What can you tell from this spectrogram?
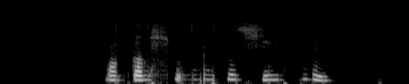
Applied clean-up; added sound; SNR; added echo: neural mask model DeepFilterNet 3.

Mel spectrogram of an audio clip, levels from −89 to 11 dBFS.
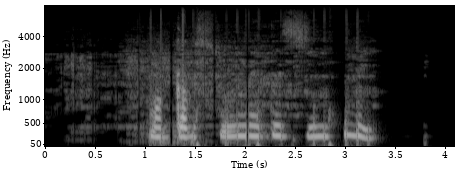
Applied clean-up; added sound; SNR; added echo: classical method log-MMSE.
